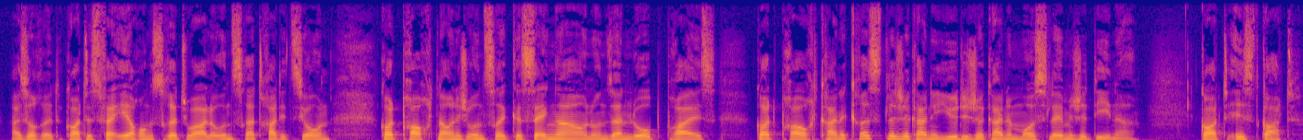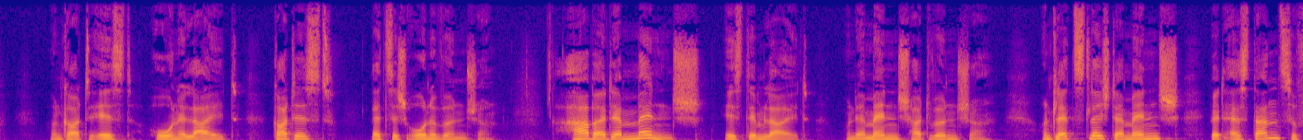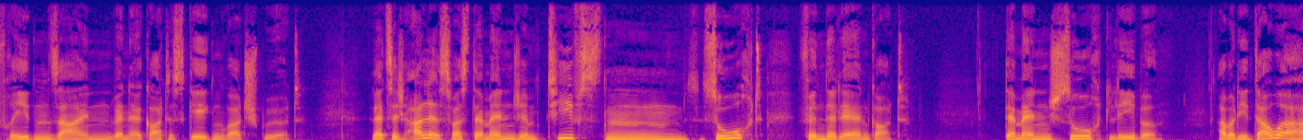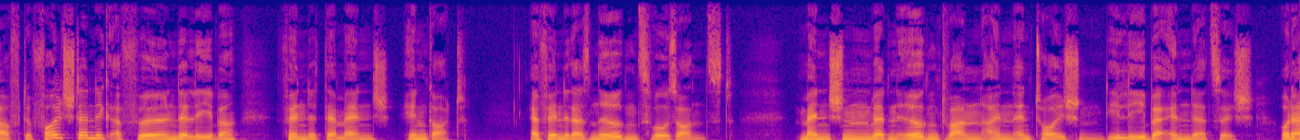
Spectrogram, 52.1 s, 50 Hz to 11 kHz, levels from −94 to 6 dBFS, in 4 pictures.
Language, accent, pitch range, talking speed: German, German, 145-180 Hz, 120 wpm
